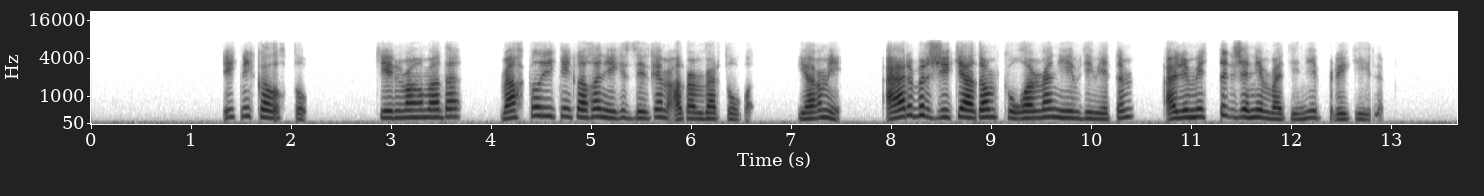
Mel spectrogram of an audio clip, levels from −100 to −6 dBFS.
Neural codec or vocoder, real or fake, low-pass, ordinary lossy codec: autoencoder, 22.05 kHz, a latent of 192 numbers a frame, VITS, trained on many speakers; fake; 7.2 kHz; Opus, 16 kbps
